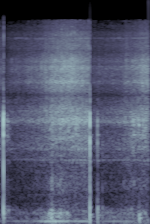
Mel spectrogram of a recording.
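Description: Crushed ice shifting and clattering in a cooler as a tuna is dragged up through it by the tail, with sharp knocks right at the start and about a second and a half in, over a low steady hum.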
